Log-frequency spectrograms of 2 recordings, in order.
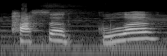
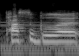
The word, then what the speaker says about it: Pascagoula: In 1982, he was arrested in Pascagoula, I think that's how you say it, Pascagoula, Mississippi, and charged with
